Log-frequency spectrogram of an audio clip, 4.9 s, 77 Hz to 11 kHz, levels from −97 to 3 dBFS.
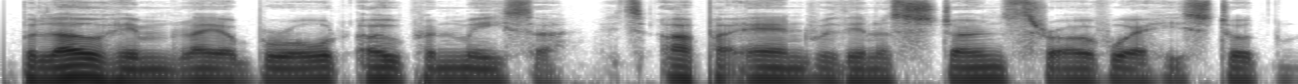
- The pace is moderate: No, fast, 220 wpm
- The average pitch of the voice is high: No, very low, 95 Hz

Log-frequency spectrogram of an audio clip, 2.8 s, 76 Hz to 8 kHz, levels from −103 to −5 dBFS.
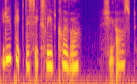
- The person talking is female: Yes, female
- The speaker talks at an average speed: Yes, average, 195 wpm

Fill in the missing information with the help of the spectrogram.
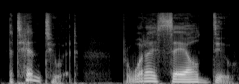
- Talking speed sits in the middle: No, fast, 225 wpm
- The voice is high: No, low, 110 Hz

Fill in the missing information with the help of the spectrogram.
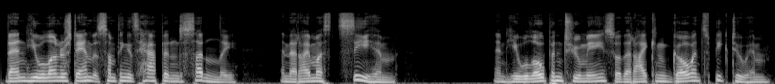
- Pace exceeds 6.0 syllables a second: Yes, 6.2 syllables/s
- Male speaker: Yes, male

